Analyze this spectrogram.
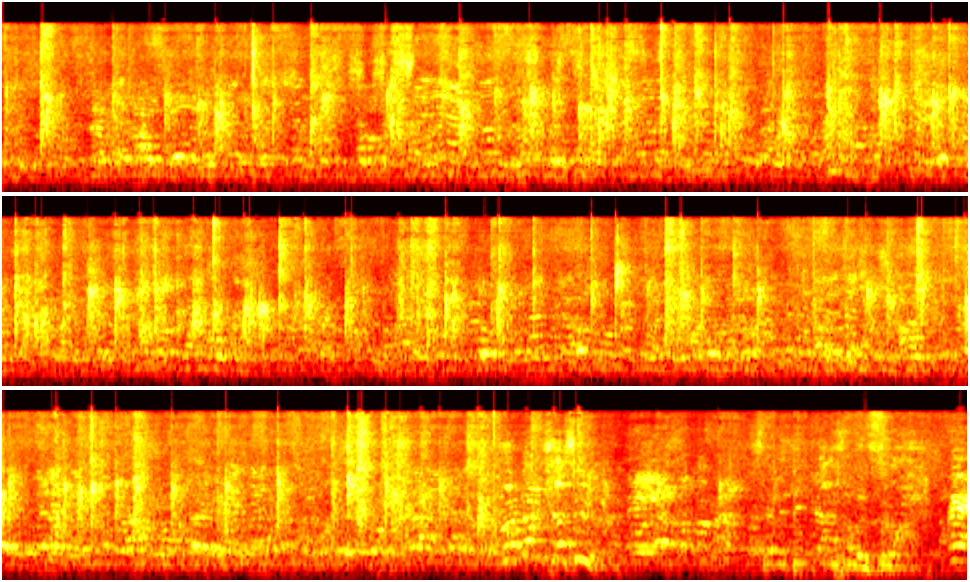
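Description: Women clap their hands in rhythm.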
